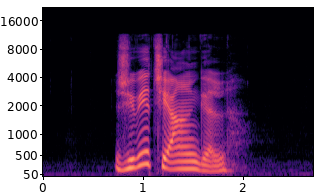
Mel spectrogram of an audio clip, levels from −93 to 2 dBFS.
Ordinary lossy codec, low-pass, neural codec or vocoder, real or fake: none; none; none; real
